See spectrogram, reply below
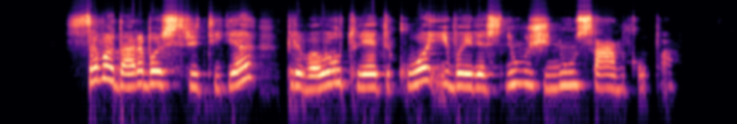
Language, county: Lithuanian, Vilnius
